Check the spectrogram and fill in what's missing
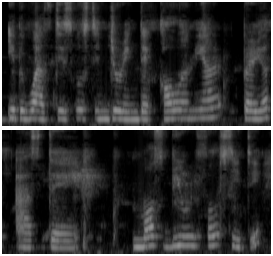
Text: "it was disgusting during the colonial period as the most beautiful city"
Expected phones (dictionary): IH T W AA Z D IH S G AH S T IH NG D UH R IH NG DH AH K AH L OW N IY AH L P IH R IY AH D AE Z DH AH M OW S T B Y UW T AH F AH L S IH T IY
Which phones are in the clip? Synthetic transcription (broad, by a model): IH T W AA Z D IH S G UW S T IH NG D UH R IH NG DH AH K AH L OW N IY AH L P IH R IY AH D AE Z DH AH M OW S T B Y UW T AH F AH L S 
